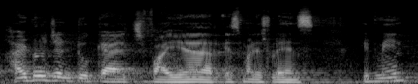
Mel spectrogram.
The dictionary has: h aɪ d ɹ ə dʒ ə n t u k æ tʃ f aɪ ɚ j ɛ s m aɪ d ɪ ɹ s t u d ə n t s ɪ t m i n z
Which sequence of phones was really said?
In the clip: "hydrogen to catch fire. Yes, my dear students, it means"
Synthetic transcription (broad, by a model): h aɪ d ɹ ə dʒ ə n t u k æ tʃ f aɪ ɚ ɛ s m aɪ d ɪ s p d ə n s ɪ t m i n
